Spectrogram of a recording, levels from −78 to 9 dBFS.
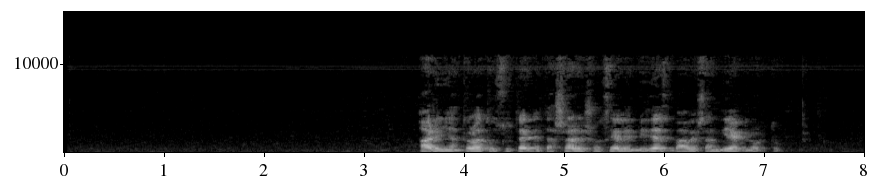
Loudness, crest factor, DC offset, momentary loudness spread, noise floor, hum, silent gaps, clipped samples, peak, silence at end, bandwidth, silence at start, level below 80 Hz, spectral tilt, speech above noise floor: -25 LUFS; 20 dB; under 0.1%; 7 LU; -62 dBFS; none; none; under 0.1%; -8 dBFS; 0.85 s; 11.5 kHz; 3.55 s; -68 dBFS; -5 dB/octave; 38 dB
